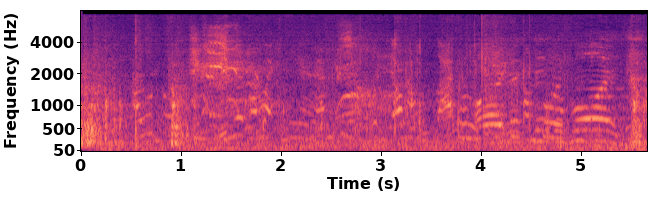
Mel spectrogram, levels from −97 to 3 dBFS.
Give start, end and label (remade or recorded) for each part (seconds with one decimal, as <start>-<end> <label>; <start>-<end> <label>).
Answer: 0.0-5.7 remade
